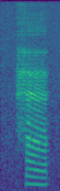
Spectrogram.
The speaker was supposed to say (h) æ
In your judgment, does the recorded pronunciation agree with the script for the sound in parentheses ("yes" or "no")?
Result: yes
